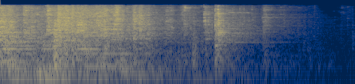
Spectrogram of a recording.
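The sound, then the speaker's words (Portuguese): A mirror shatters in one loud crash, followed by a brief spray of tinkling glass fragments that fade out after about a second and a half, with no voices. “Vocês conhecem alguém ou vocês mesmos já quebraram algum espelho na vida de vocês?”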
